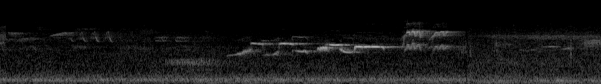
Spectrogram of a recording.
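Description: A songbird singing one quick phrase of varied high chirps and short trills from about two seconds in, with a few faint chirps before it, over a steady low background noise.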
